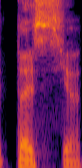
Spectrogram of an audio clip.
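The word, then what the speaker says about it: तस्य: যে প্রথম বাংলা লেখাচ্ছি, দেখুন, ত দন্তস্য জফলা। আচ্ছা, এইটা হচ্ছে তৈস্য শব্দ, তস্য, ঠিক আছে। তস্য, আমি এখানে টাইপ করে দিই, সমস্যা নেই। তাহলে তস্য, তস্য মানে কি, তস্য মানে হচ্ছে তার।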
